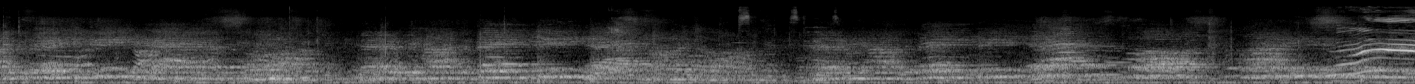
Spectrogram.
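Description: A group of adults and young children singing a Christmas song together. Near the end, a loud high call slides up and back down over the singing.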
